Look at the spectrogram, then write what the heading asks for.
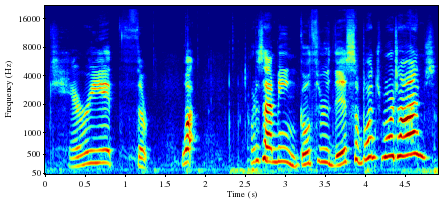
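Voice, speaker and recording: Bright, high-pitched woman gamer talking casually. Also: big pitch swings, unhurried. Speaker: gaming video host. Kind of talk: casual gameplay commentary, reacting as she plays.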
